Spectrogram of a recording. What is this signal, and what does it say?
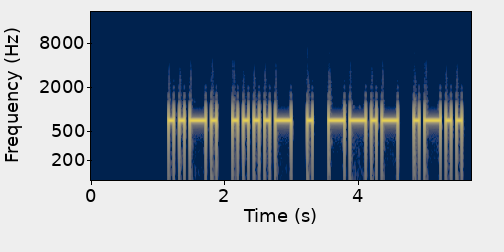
Morse code, heard as a keyed tone, about 15 wpm, 700 Hz. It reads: F4EQL
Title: DXCC-100 Call Signs - 5 Characters - Repeated 3x - 15wpm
